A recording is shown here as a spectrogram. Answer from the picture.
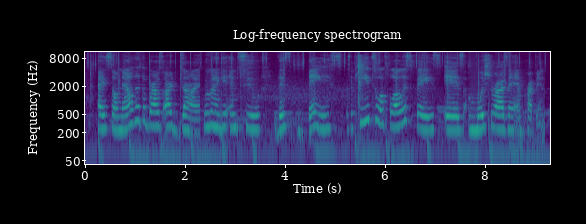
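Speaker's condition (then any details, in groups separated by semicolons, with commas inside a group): No condition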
